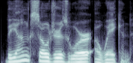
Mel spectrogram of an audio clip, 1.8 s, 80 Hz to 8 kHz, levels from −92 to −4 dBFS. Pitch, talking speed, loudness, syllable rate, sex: 115 Hz, 170 wpm, -15 LUFS, 6.4 syllables/s, male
